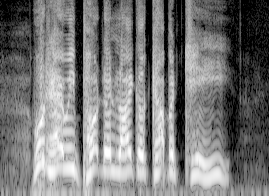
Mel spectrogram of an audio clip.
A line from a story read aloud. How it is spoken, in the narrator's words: he squeaked loudly over Winky's sobs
